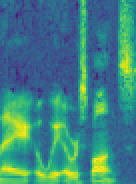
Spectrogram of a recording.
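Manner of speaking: normal talking voice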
